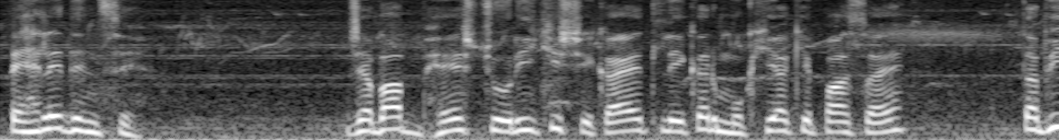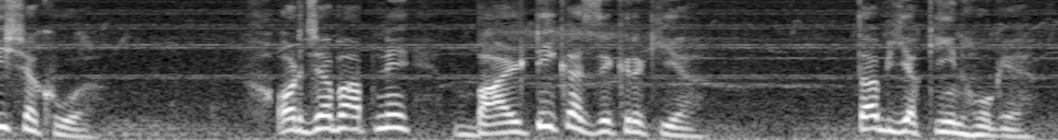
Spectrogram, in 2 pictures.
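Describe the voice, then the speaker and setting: A man playing a clever, earnest young prince in an animated story, with dramatic delivery. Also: high voice, measured pace, long pauses, a little hiss or hum. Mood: confident. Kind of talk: animated moral story acting.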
